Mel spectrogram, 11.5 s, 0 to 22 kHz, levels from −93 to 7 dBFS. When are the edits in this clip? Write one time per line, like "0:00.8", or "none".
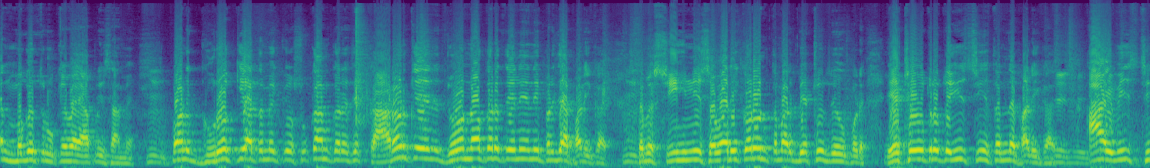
none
